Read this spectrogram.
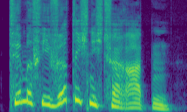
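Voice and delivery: put-on high, certain girl's voice; firm. A narrator's reading. Lucy contradicts Henry about Timothy, high and firm. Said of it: "sagte Lucy bestimmt".

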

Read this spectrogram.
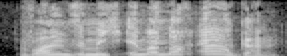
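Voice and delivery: high, loud, indignant question; angry rebuke. A narrator's reading. Caretaker fed up with her patient's questions, angry rebuke. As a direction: snap back with the pitch way up.

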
